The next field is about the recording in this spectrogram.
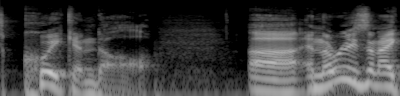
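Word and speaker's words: Kuykendall: And by the way, a lot of people pronounce this Kirkandall. It's not pronounced Kirkandall, it's Quickandall.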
